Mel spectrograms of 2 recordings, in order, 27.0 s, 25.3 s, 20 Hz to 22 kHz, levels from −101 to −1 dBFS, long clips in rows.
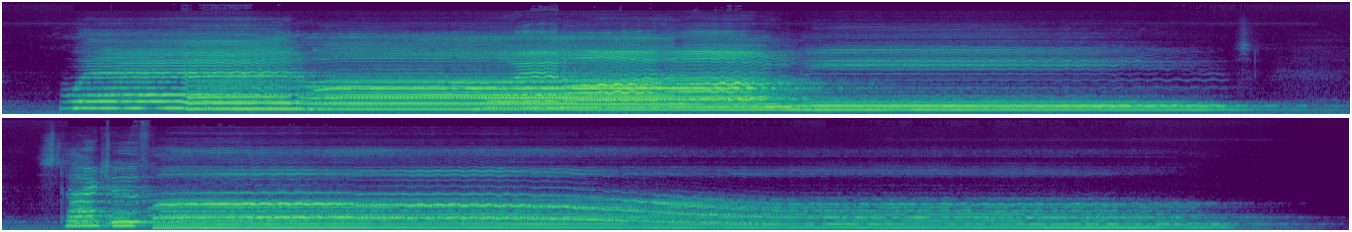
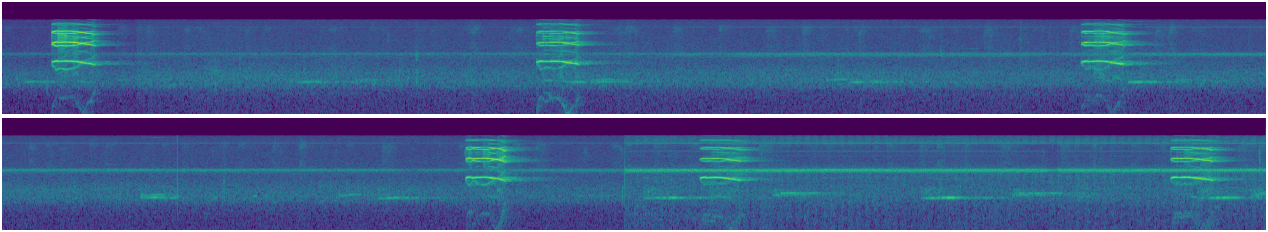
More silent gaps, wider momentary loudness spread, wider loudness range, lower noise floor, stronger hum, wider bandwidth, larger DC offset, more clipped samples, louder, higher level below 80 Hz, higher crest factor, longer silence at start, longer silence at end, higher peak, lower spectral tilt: neither; second, 17 LU vs 23 LU; about the same, 16 LU vs 14 LU; first, -71 dBFS vs -50 dBFS; neither; about the same, 12.5 kHz vs 12 kHz; neither; neither; second, -23 LUFS vs -15 LUFS; first, -62 dBFS vs -78 dBFS; second, 18 dB vs 24 dB; about the same, 0.6 s vs 0.5 s; first, 1.2 s vs 0 s; second, -6 dBFS vs 0 dBFS; first, -6 dB/octave vs 6.5 dB/octave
